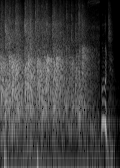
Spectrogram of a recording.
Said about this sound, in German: Heute nehmen wir aber die erste Irgendwas mit Recht Folge vor Publikum auf. Dürft ihr euch gerne mal bemerkbar machen. Applaus, jawohl.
